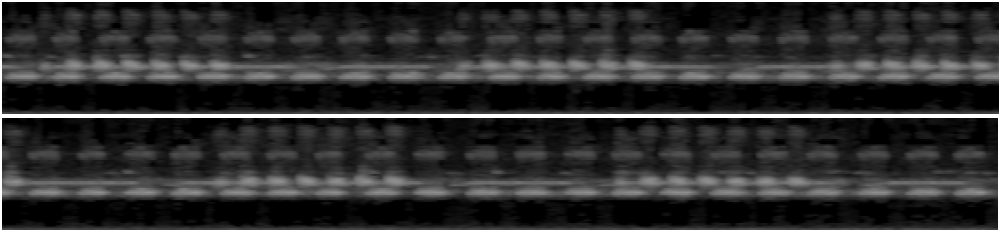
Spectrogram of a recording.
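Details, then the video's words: Crickets and bell crickets singing on an autumn night: bright pulsed trills in bursts about every two seconds over a steady high ringing chorus of night insects, with a faint low background hum. "鈴虫 夜の虫 虫が鳴く夜の雰囲気 コオロギ 秋"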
